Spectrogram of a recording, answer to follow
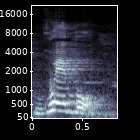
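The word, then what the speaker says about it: huevo: o h é mudo o chileno vai pronunciar esse H com som de G então ele fala guco uebo guebo ufano gufo e assim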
